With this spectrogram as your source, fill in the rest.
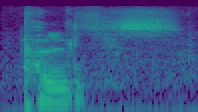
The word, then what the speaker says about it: police: An example of this is police becoming police. Police.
